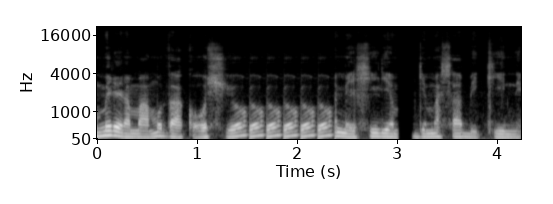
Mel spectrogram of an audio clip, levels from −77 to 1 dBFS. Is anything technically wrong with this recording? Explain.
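Yes, there are two problems in this speech clip.

From 1.54 to 2.39 s there's a system hang loop. The system froze while the audio hardware kept replaying one 170.67 ms chunk of its ring buffer, which fits an 8192-sample buffer. It repeats five times at about 5.86 Hz, giving a choppy machine-gun stutter, and roughly a second of real audio goes missing.

Then from 3.00 to 3.18 s there's AAC frame loss with muting, a 170.7 ms gap that points to about four lost frames. The decoder zeroed their spectrum, and the overlapping windows fade the sound out and back in, leaving a soft-edged hole.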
